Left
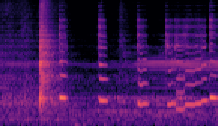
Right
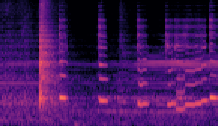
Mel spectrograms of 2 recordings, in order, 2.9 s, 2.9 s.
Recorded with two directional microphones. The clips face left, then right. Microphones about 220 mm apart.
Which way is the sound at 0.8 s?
Centre (ahead or behind).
